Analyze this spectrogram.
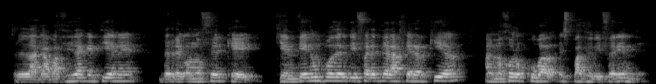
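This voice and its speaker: A man talks at a fairly quick pace with hardly any pauses. His pitch is fairly high and his intonation fairly even. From Italy. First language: Italian (speaking Spanish). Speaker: organizational facilitator. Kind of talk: webinar talk. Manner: fast.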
